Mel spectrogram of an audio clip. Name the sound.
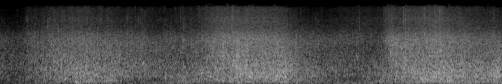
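ocean waves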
